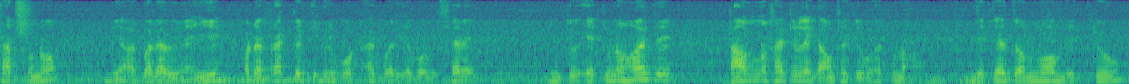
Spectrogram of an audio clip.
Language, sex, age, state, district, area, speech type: Assamese, male, 60+, Assam, Nalbari, rural, spontaneous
